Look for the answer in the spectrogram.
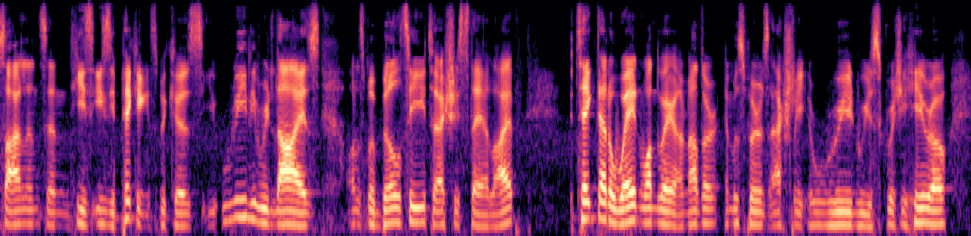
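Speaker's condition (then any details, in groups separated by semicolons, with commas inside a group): No condition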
